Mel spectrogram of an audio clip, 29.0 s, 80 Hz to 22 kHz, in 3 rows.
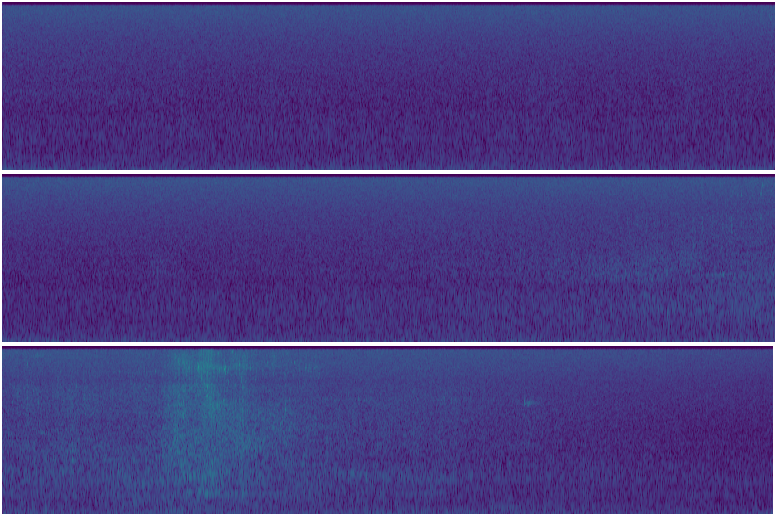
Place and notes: {"title": "Berlin: Vermessungspunkt Friedelstraße / Maybachufer - Klangvermessung Kreuzkölln ::: 26.10.2011 ::: 03:05", "date": "2011-10-26 03:05:00", "latitude": "52.49", "longitude": "13.43", "altitude": "39", "timezone": "Europe/Berlin"}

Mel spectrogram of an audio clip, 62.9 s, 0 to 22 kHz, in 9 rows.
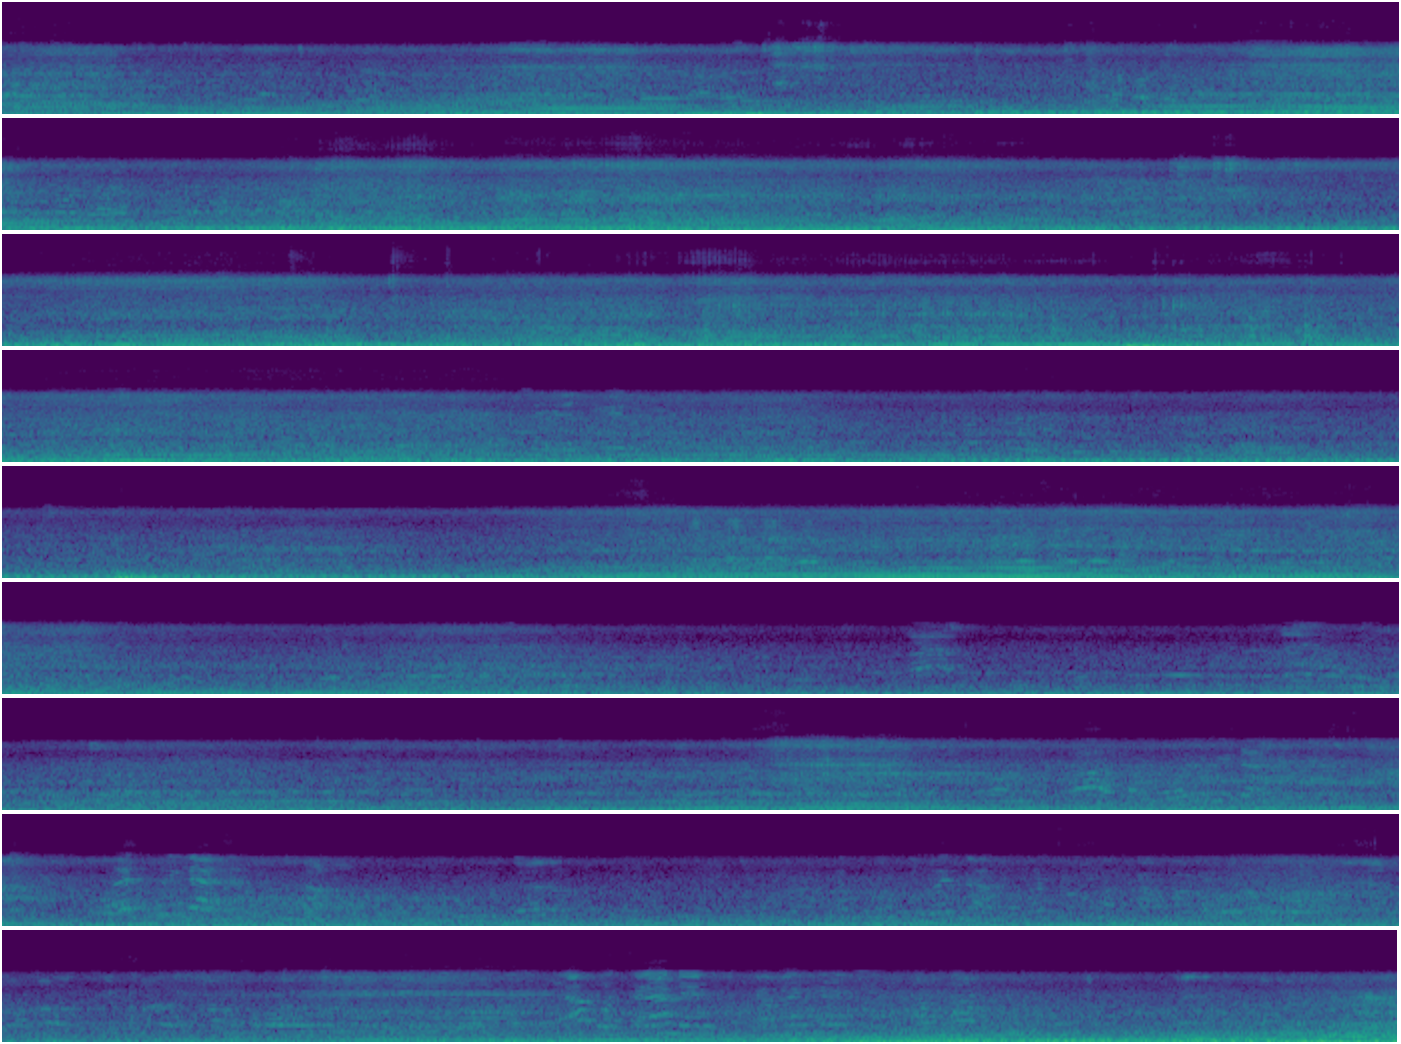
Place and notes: {"title": "興仁里, Magong City - In the square", "date": "2014-10-23 17:22:00", "description": "In the temple square, Traffic Sound, Small village, Birds singing", "latitude": "23.55", "longitude": "119.61", "altitude": "16", "timezone": "Asia/Taipei"}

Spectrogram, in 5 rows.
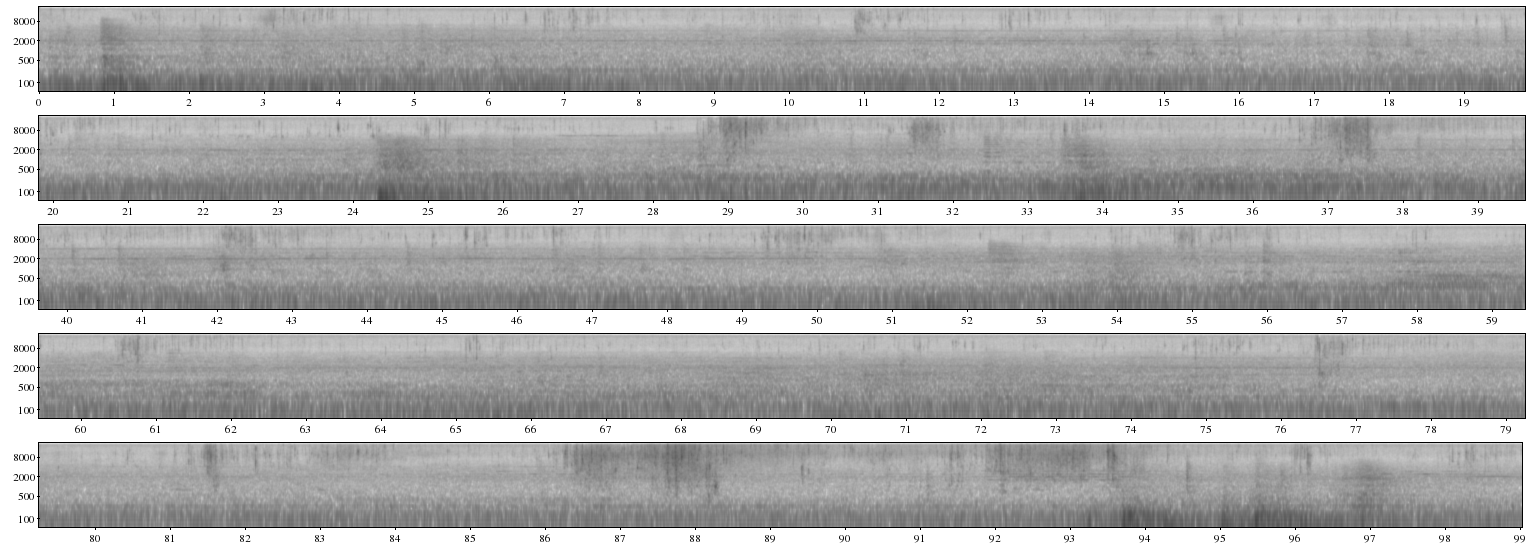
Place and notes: {"title": "Triq San Patrizju, Kalafrana, Birżebbuġa, Malta - distant Freeport sounds", "date": "2017-04-03 17:00:00", "description": "gentle waves in small rock bay, distant harbour sounds, mics lying in the sand.\n(SD702 DPA4060)", "latitude": "35.82", "longitude": "14.53", "altitude": "1", "timezone": "Europe/Malta"}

